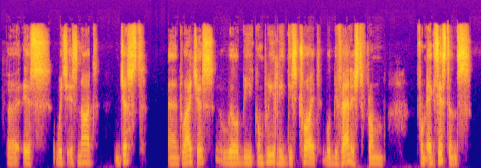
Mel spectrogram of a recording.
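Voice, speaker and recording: A man at a medium pitch and very slow pace, with fairly even intonation and a quiet background. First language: not English. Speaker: forum participant. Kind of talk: group discussion. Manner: halting.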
